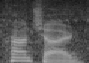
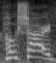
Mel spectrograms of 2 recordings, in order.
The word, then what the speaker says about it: pochard: A red-crested ponchard. Pochard. Sylvia chuckles at the attempts to pronounce the name. Haha, that's a mouthful. I think you're going for pochard, but I like your attempts. Red-crested pochard, that's it.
